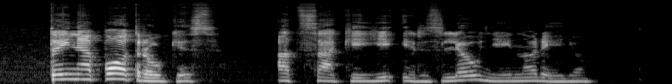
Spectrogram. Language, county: Lithuanian, Panevėžys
